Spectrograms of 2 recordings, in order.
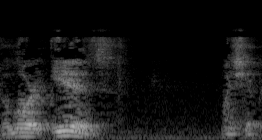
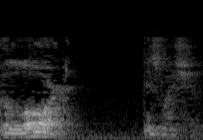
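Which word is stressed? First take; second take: is; Lord. First: The stress is on "is". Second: The stress is on "Lord".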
